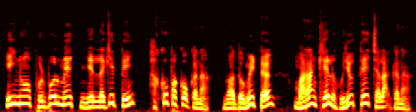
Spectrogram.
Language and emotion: Santali, happy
